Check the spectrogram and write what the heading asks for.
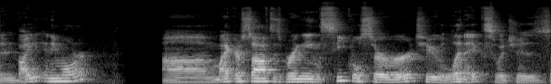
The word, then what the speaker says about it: SQL: Microsoft is bringing SQL Server to Linux, which is a holy shit moment for a lot of network guys. That's how that's pronounced? I always call it SQL.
